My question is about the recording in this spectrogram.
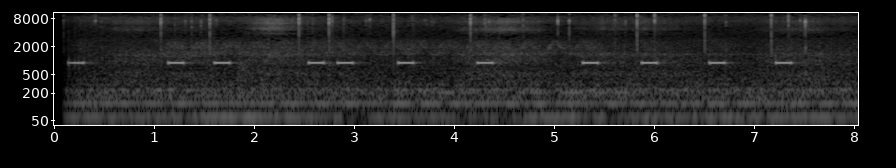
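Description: Nokia C2-01 keypad tones: eleven short, identical beeps at one pitch, coming at irregular intervals as the navigation key is pressed, with faint key clicks.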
